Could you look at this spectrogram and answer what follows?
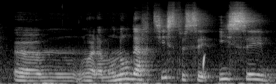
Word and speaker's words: Ise: Voilà, mon nom d'artiste c'est Issei. Issei comme la ville au Japon, ça s'écrit I-S-E.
